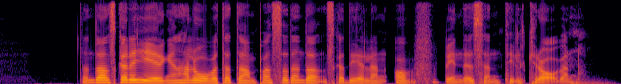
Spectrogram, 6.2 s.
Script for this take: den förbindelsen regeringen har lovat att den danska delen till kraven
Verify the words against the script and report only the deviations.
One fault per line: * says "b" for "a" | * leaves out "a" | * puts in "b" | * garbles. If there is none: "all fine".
* says "danska" for "förbindelsen"
* puts in "anpassa"
* puts in "av förbindelsen"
